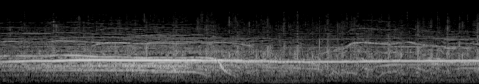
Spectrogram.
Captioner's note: cheers and applause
